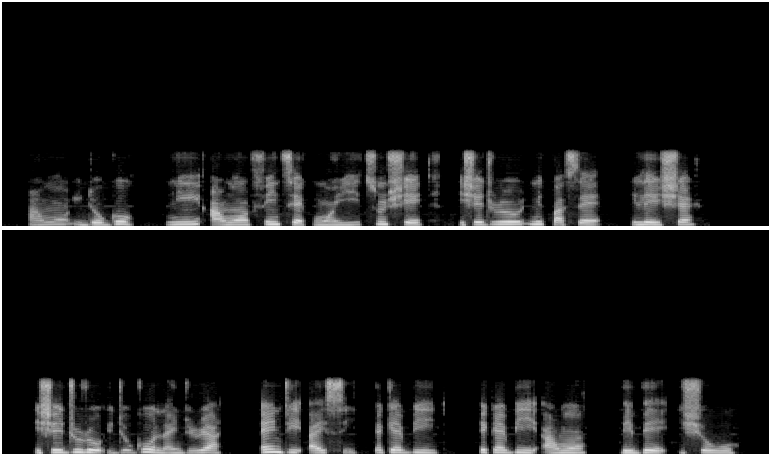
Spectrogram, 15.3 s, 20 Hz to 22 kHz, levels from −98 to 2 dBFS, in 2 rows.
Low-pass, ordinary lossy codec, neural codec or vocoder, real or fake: 7.2 kHz; none; codec, 16 kHz, 8 kbps, FunCodec, trained on LibriTTS, 25 frames a second; fake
